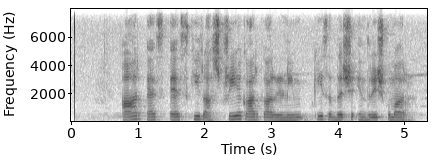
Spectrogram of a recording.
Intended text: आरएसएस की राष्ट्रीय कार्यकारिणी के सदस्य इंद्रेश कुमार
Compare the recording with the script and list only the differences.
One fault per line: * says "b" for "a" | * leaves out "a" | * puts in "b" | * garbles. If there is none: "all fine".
all fine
